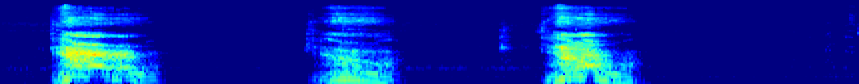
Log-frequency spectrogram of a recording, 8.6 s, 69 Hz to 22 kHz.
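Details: Indoor pet Alaskan Malamute from the pair Tonka and Monroe answering questions about New Year 2020 resolutions: three rough, throaty grumbling vocalisations about a second long, spaced roughly two and a half seconds apart, over a faint steady room hum.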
